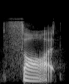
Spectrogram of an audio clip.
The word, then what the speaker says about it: thought: And you don't hear the T, so that little mark after the T I'm using to represent hold your tongue in the T position, thought, but don't release the T like thought. Just hold it. Thought. So if it's at the end of a phrase or a sentence or before a pause, you won't hear the T.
